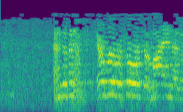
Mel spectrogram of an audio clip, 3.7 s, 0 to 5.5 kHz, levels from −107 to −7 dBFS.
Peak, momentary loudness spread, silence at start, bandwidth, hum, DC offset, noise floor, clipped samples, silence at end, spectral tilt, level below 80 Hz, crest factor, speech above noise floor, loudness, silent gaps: -4 dBFS; 9 LU; 0 s; 4.2 kHz; none; under 0.1%; -42 dBFS; under 0.1%; 0 s; -8.5 dB/octave; -58 dBFS; 16 dB; 24 dB; -18 LUFS; none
